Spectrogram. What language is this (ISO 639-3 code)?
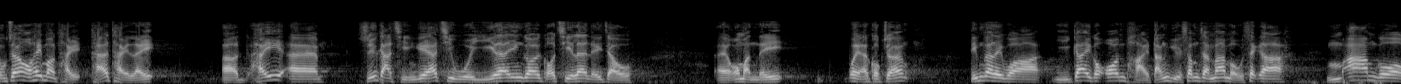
yue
